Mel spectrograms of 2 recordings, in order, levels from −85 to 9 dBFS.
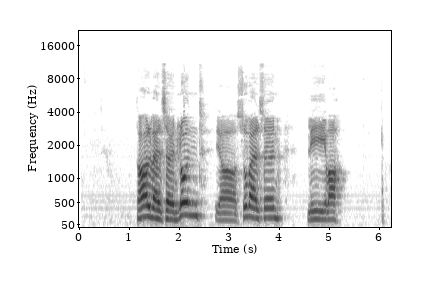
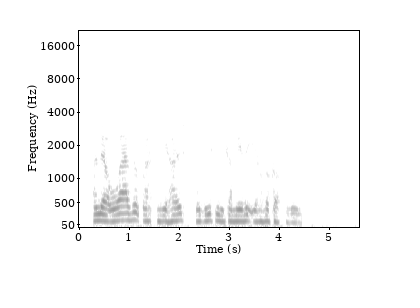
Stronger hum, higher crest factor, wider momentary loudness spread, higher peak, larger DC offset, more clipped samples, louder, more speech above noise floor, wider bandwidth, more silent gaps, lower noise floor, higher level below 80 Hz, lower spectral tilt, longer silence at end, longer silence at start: neither; about the same, 18 dB vs 16 dB; first, 16 LU vs 11 LU; first, 0 dBFS vs -40 dBFS; neither; neither; first, -16 LUFS vs -56 LUFS; first, 52 dB vs 32 dB; second, 9.6 kHz vs 15 kHz; neither; second, -67 dBFS vs -86 dBFS; first, -64 dBFS vs -82 dBFS; second, -6.5 dB/octave vs -8.5 dB/octave; about the same, 1.05 s vs 1.15 s; first, 1.15 s vs 0.3 s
